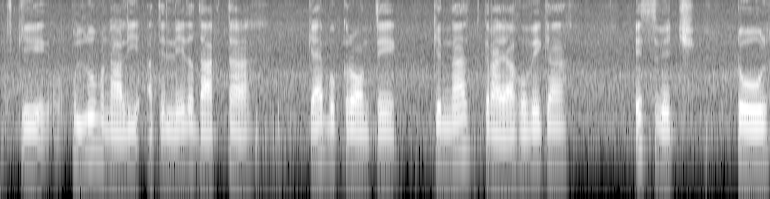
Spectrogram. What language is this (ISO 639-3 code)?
pan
